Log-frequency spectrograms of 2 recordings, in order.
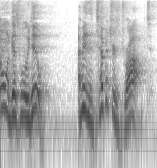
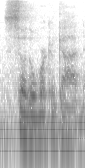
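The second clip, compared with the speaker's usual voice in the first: ordinary talk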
